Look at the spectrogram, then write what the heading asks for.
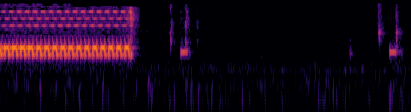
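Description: A telephone rings for an incoming caller on a call-in line: one loud burst of rapidly pulsed electronic trill lasting just over a second, followed by two short, faint beeps spaced apart in near silence.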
